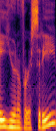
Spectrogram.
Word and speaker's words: university: We have a university because it starts with that U consonant sound.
